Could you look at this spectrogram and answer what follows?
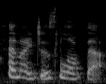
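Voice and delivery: high, laughing delight. Real, not acted. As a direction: giggle through it. Laughing at earthy toe.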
